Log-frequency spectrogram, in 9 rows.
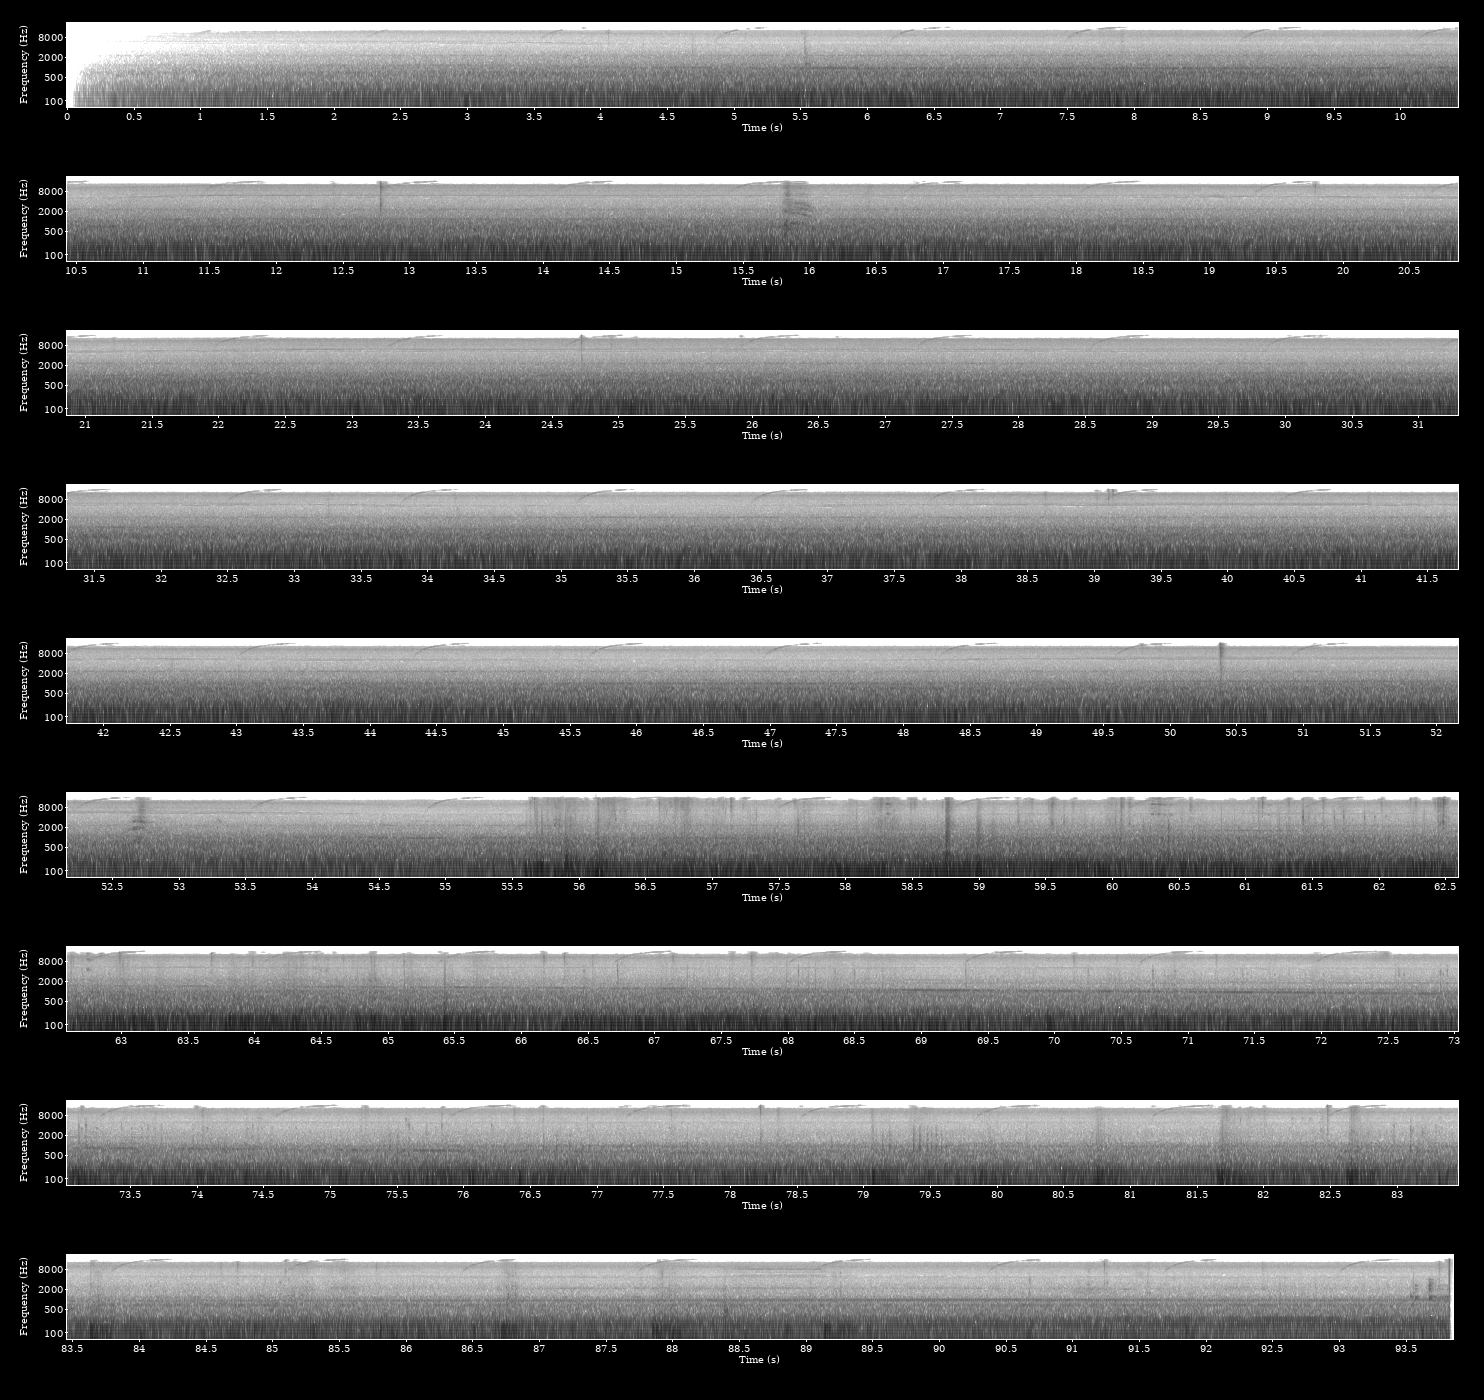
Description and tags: Plane Landing
A very clean recording (no recognizable voices) of the moment a 737 comes in for a landing at Raleigh-Durham International Airport (RDU). You will hear the sound in flight, the landing gear go down, touchdown, and the airplane begin to taxi back to the terminal. At the very MOMENT the flight attendant keys her microphone, I cut the recording. This keeps you legally safe to use this file.
NOTE: Touchdown is at about 55 seconds in...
